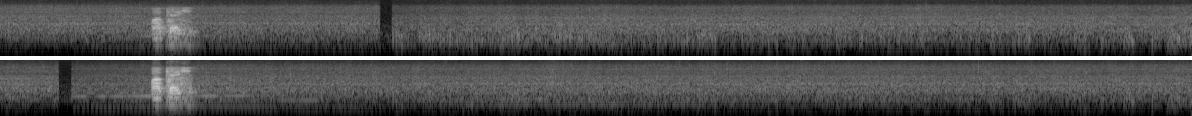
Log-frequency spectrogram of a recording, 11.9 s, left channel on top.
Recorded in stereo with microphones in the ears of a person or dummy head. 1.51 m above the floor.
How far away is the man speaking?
About 0.9 m.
